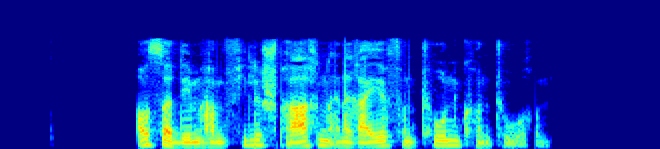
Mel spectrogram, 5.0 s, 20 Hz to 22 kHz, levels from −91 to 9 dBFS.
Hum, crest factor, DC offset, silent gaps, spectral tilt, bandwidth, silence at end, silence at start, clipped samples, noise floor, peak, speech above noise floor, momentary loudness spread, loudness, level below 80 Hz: none; 22 dB; under 0.1%; none; -6 dB/octave; 8 kHz; 0.9 s; 1 s; under 0.1%; under -90 dBFS; -6 dBFS; over 64 dB; 16 LU; -26 LUFS; -64 dBFS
